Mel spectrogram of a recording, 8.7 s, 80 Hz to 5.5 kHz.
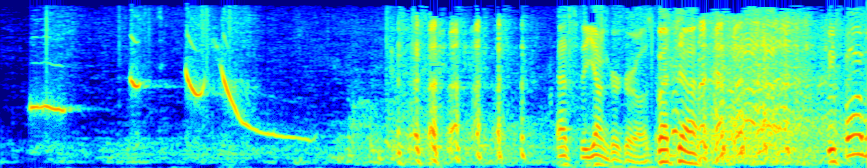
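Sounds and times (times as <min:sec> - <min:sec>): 
person whistling a short sequence: 0:00.3 - 0:03.2
laughter: 0:03.3 - 0:05.6, 0:06.6 - 0:08.6
speech: 0:04.2 - 0:05.0, 0:05.6 - 0:07.6, 0:08.3 - 0:08.6.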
